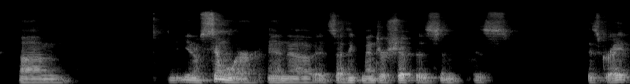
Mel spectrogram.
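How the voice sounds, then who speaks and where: Fairly slow and somewhat breathy, a man speaks in a very deep, low voice with long, frequent pauses. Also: ordinary pitch variation. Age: 60s. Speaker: lighting company executive. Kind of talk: interview. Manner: halting, many fillers.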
